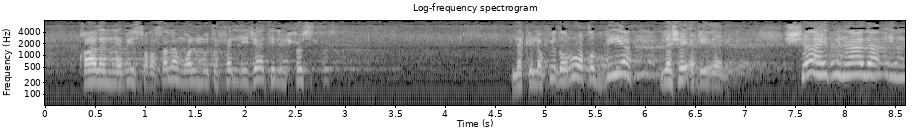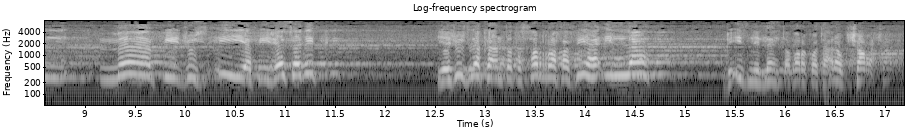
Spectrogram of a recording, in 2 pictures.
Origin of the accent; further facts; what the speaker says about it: Upper Egypt, Egypt; حتى كانت عندنا في الصعيد، لو الناس عندكم من الصعيد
